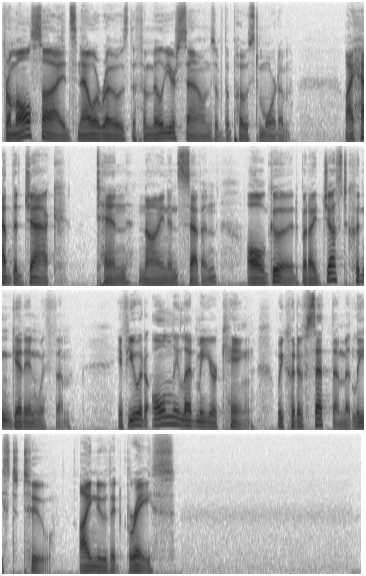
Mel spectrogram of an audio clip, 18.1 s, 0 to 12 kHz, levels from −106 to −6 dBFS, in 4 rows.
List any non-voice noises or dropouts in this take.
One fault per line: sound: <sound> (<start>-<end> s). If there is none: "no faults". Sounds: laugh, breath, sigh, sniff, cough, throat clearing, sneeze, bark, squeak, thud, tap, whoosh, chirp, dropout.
no faults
